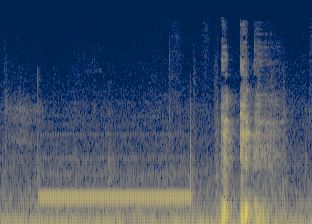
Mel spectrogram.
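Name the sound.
outgoing phone call ringing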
